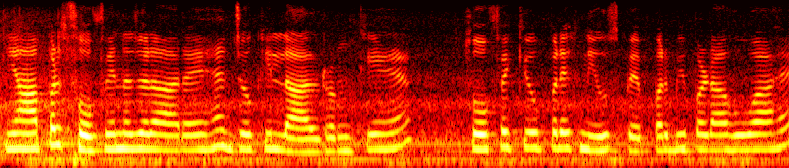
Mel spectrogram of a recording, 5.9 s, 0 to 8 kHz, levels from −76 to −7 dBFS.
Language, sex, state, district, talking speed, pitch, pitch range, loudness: Hindi, female, Haryana, Jhajjar, 220 wpm, 230 Hz, 225-240 Hz, -18 LUFS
